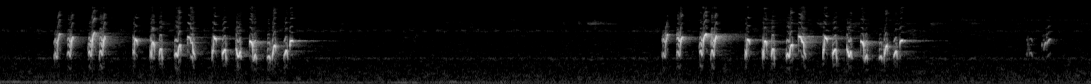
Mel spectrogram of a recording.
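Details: Orange-headed thrush delivering southern-style song used to draw in wild birds and tutor young birds: two long, lively phrases of rapid varied whistles, about a dozen notes each, with a quiet gap between them.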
